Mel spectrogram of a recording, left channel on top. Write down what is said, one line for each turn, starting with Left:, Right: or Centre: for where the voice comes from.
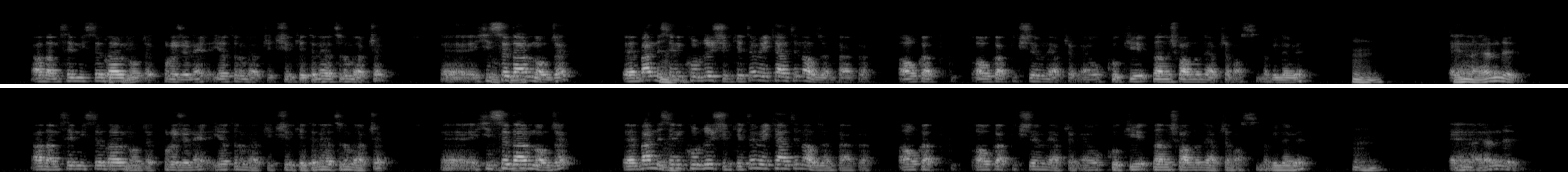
Centre: Adam senin hissedarın
Left: Çok iyi.
Centre: olacak. Projene yatırım yapacak, şirketine yatırım yapacak. E, hissedarın
Left: Çok iyi.
Centre: olacak. E, ben de
Left: Hı
Centre: senin
Left: hı
Centre: kurduğun şirketin vekaletini alacağım kanka. Avukatlık, avukatlık işlerini yapacağım. Yani hukuki danışmanlığını yapacağım aslında bir nevi.
Left: hı hı. Senin
Centre: E,
Left: hayal de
